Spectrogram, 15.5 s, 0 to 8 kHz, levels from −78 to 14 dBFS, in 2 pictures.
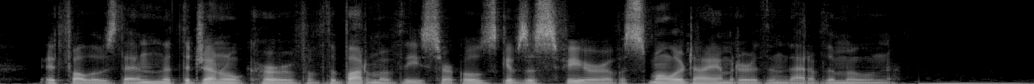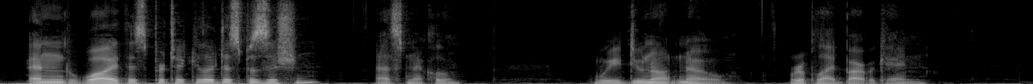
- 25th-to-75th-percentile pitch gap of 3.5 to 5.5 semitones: Yes, average, 4.4 semitones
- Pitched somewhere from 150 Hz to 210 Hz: No, very low, 95 Hz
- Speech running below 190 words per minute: Yes, average, 145 wpm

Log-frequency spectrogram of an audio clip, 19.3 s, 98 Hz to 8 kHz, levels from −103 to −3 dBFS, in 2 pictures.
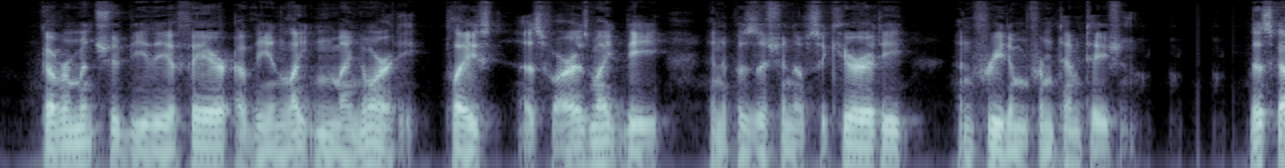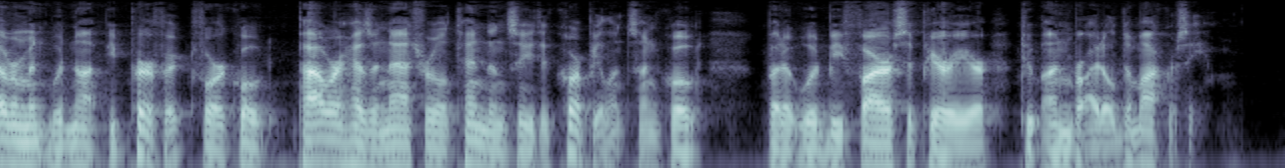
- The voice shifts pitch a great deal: No, average, 3.7 semitones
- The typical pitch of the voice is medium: No, very low, 80 Hz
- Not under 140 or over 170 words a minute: Yes, average, 150 wpm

